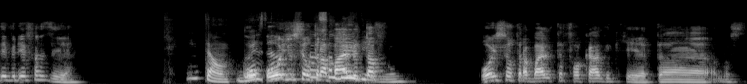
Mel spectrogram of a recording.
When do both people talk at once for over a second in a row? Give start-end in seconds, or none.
2.4-3.7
